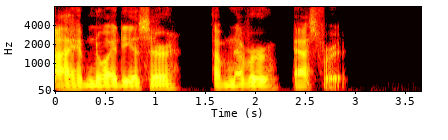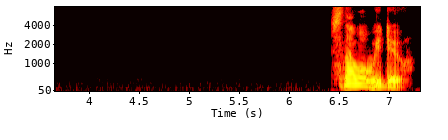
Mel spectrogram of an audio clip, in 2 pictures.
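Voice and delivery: mock weeping, words through tears. Retelling what he told his attorney in jail: imitating his own crying. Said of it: "I remember crying and saying".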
